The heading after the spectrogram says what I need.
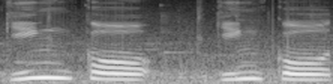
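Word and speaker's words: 銀行: この漢字は銀行と読みます。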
